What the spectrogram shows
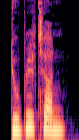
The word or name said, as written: doubleton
